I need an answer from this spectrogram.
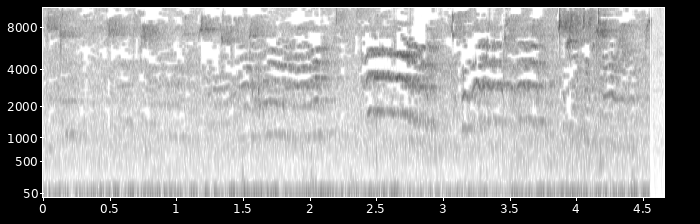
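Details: Southern African wild dog puppies give faint, high, twittering squeaks and squeals in overlapping bursts over a steady low rumble of wind.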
